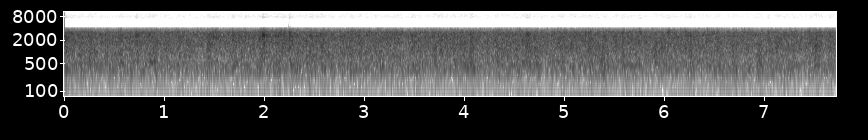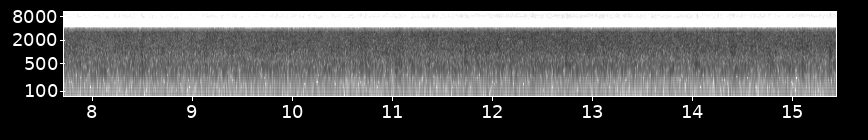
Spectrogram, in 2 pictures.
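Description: Heavy monsoon rain pouring down, mixed with surf breaking on the beach: a steady, even rush of noise.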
